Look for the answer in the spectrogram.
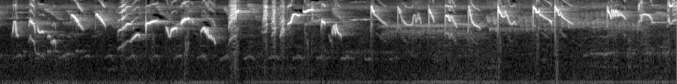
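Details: Wild-caught Mountain white-eye of the Dakun type from Merapi, singing vigorously for use as a tutor recording; rapid high thin chirps and twittering slurred notes in a continuous lively stream.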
